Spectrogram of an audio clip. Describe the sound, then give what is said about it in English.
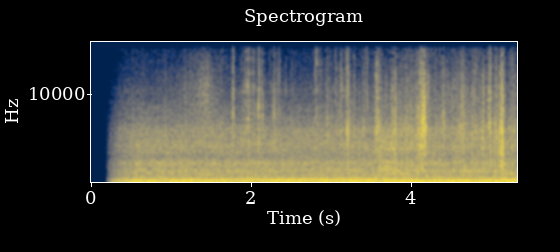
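Steady road rumble from a car on the drive back into Kamishlo, starting abruptly and holding a continuous low drone with airy hiss above it, without any voices. “We start the drive back into Kamishlo.”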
